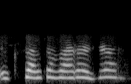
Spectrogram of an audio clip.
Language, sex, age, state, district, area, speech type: Hindi, female, 18-30, Uttar Pradesh, Ghazipur, rural, conversation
